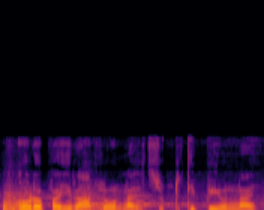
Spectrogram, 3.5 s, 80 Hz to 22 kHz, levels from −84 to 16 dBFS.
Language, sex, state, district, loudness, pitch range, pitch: Telugu, male, Telangana, Mahabubabad, -17 LUFS, 120-130 Hz, 125 Hz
